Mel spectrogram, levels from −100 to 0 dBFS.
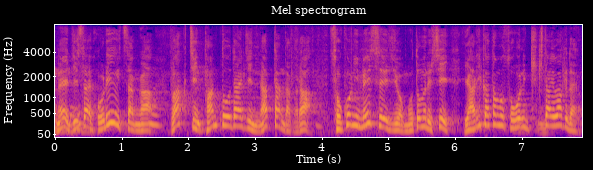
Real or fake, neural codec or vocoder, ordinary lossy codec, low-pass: real; none; none; none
